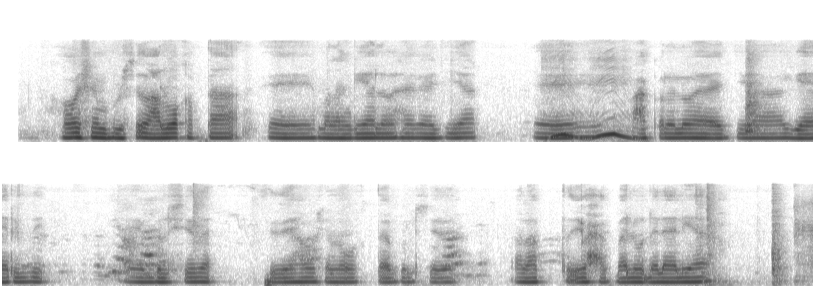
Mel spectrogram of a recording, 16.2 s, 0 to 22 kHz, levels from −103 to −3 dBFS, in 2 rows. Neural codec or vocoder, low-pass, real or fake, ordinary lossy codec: none; 7.2 kHz; real; none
